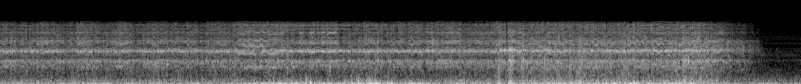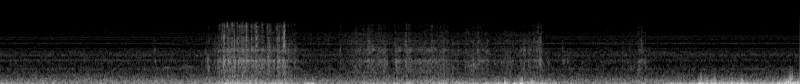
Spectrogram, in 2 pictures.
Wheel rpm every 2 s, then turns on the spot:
230, 230, 230, 160, 0, 10, 20, 10.
10-12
